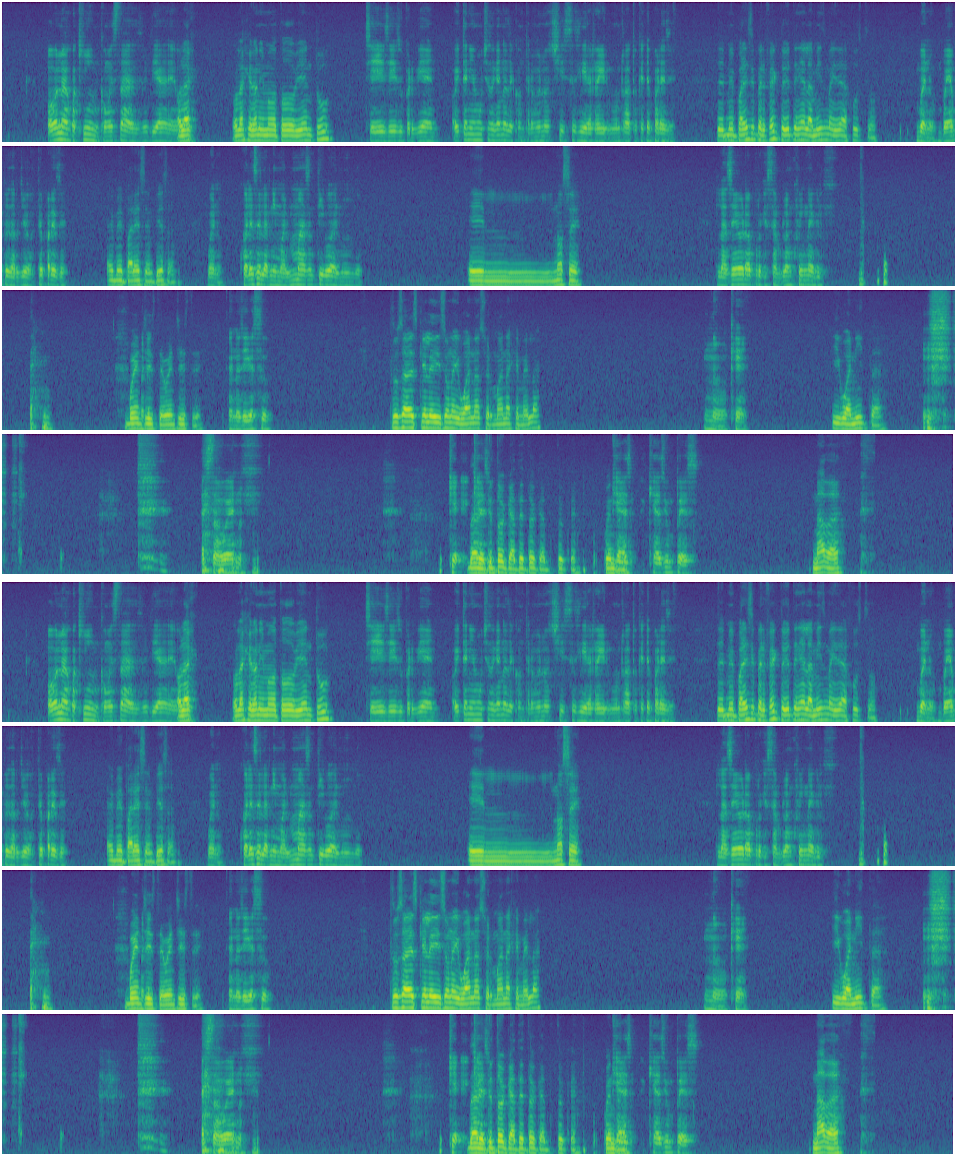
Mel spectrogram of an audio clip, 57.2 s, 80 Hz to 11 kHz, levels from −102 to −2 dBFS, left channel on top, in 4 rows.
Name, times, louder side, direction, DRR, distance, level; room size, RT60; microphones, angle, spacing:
voice 1, 0.7-2.9 5.5-10.1 13.7-15.3 17.4-17.6 17.9-19.7 25.0-26.8 30.3-30.9 32.0-32.7 39.1-39.8 42.4-43.1 44.9-45.4 45.9-46.8 48.6-48.8 49.6-50.3 52.0-53.3 55.8-55.9, equal, 5° right, 4.5 m, -27 dB
voice 2, 3.5-5.0 10.7-13.1 15.9-16.9 21.3-23.0 27.2-27.3 29.0-29.4 30.4-31.6 34.4-36.7 41.0-41.8 43.1-43.2 44.4-44.6 45.9-46.2 49.9-51.6 51.9-52.3 55.0-55.5, right 1 dB, 40° right, 1.3 m, -20 dB
head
